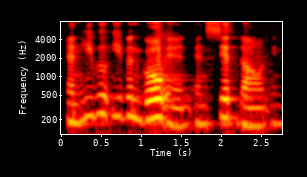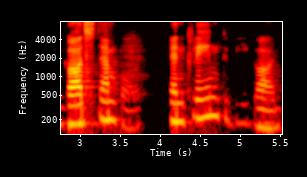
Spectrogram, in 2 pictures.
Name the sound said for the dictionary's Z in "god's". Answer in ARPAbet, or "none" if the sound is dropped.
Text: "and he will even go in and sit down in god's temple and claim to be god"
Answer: S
